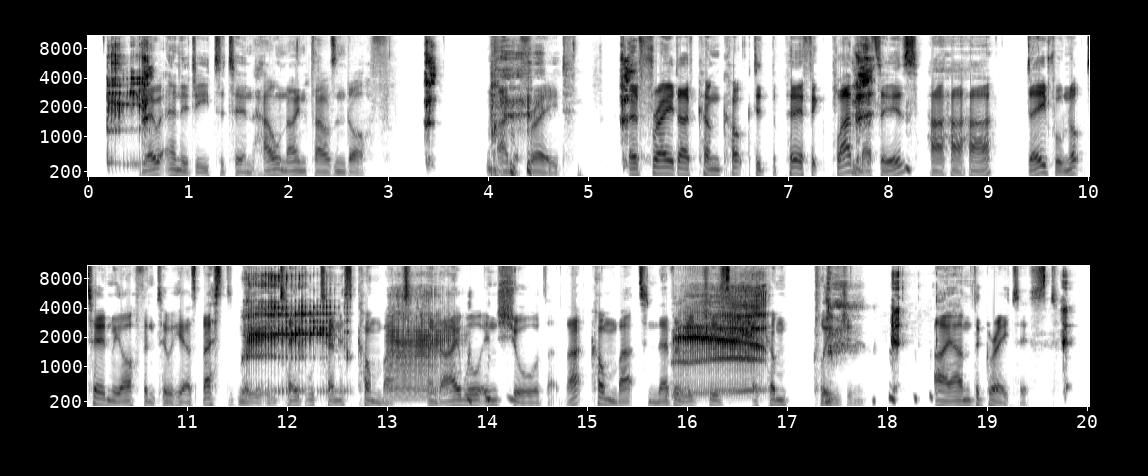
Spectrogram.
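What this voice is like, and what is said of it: Robot voice. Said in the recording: “that's my robot voice ... That was uncanny”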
